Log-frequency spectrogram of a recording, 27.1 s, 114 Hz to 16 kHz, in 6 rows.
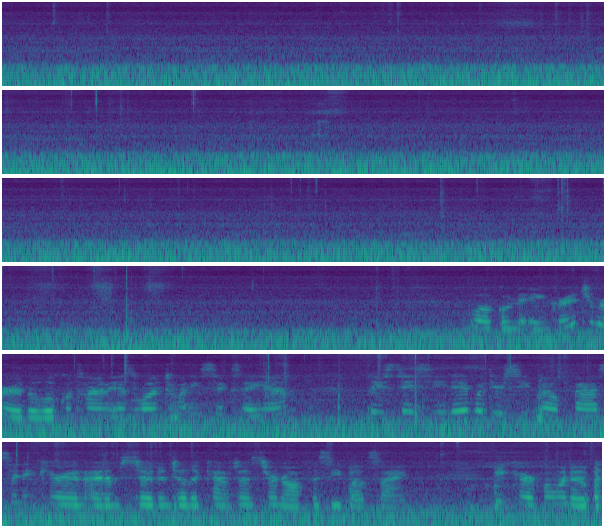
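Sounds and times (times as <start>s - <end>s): aircraft cabin rumble: 0.0s - 27.0s.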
